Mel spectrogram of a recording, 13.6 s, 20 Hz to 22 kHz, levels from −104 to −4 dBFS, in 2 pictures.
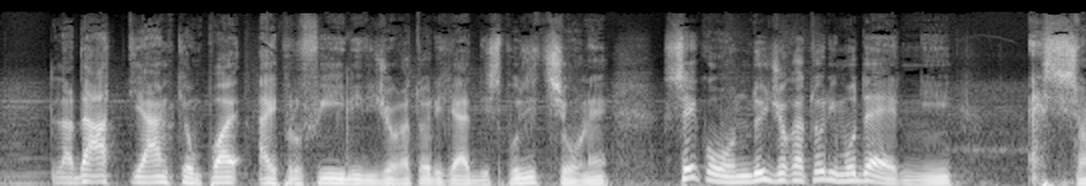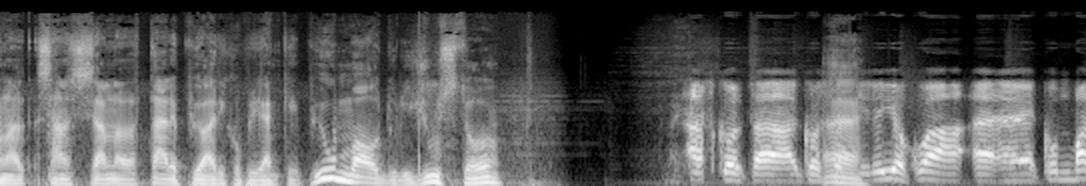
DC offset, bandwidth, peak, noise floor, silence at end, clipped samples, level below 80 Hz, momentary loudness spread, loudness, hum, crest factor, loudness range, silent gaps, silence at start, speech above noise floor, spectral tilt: under 0.1%; 15.5 kHz; -2 dBFS; -71 dBFS; 0 s; under 0.1%; -28 dBFS; 6 LU; -16 LUFS; none; 14 dB; 1 LU; none; 0 s; 56 dB; -5.5 dB/octave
